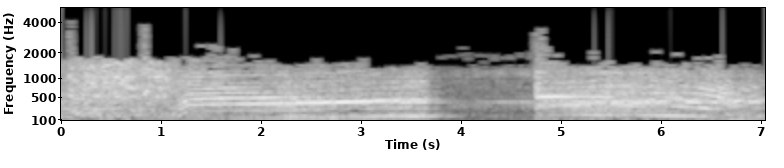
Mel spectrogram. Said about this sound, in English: An airplane! Look, Uncle Steve, a skywriter! A skywriter in California?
